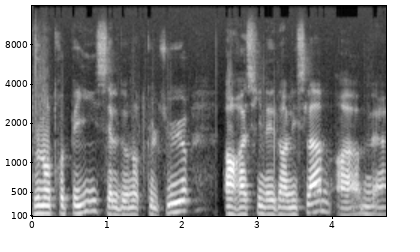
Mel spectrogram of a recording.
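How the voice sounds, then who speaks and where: A man's medium-pitched voice, dark and mellow in tone, with ordinary pitch variation and a quiet background. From Morocco (Fès, Casablanca). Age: 70s. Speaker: activist. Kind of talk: interview testimony. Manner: hesitant, many fillers.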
